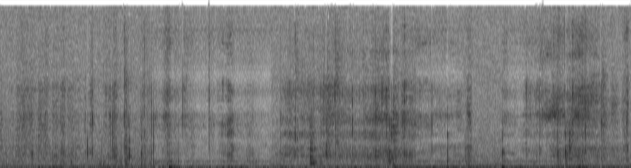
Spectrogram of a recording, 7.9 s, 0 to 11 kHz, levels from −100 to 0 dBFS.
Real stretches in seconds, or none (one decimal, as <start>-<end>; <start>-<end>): 0.0-1.9; 3.4-5.2; 5.8-6.3; 6.9-7.9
